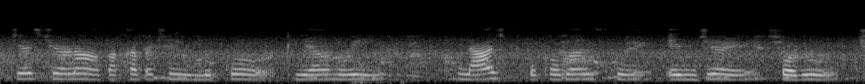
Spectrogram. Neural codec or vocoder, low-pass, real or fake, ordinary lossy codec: none; 5.4 kHz; real; none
